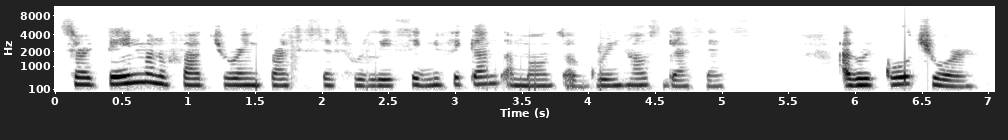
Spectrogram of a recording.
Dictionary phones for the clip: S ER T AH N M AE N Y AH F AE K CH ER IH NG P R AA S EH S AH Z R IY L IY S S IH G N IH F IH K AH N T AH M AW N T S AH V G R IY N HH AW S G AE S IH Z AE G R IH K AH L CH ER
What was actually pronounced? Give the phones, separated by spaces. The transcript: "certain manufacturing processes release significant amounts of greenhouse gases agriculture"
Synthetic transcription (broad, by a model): S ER T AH N M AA N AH F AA K CH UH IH NG P R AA S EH S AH S R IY L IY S S IH G N IH F IH K AH N T AH M AW N T S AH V G R IY N HH AW S G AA S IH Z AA G R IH K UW L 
